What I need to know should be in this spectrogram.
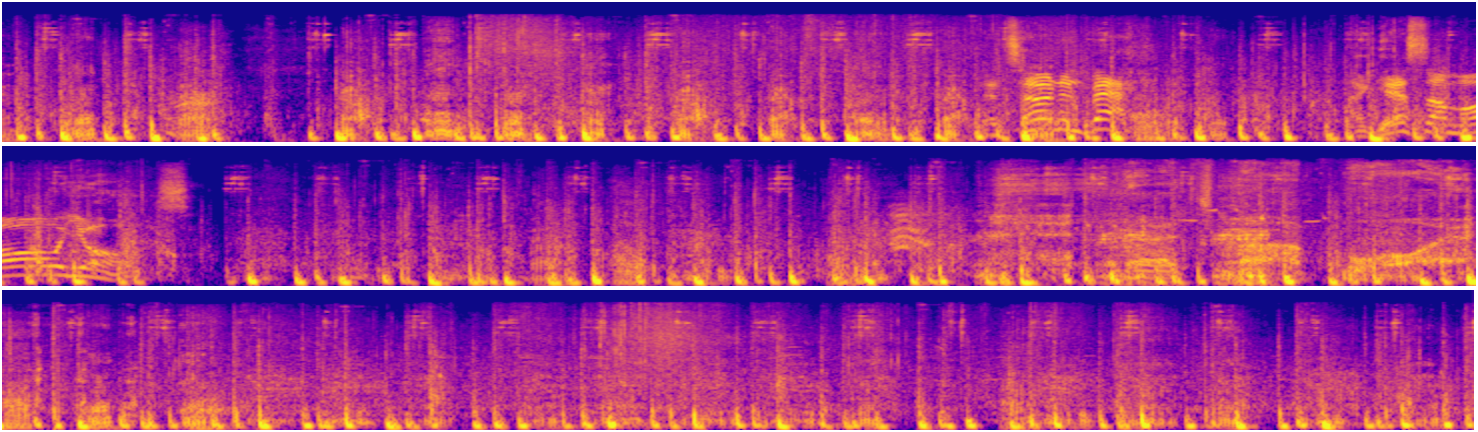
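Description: A horse gallops with quick, heavy hoofbeats on a dirt trail.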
